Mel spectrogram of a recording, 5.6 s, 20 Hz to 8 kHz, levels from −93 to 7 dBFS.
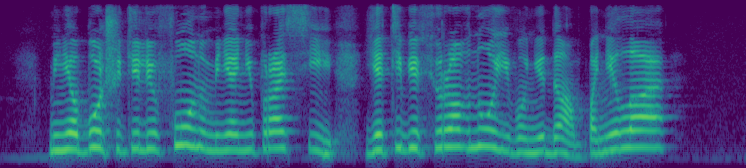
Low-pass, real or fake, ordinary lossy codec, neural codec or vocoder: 7.2 kHz; fake; none; vocoder, 44.1 kHz, 128 mel bands every 256 samples, BigVGAN v2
